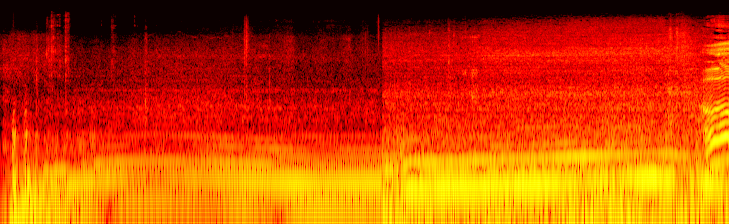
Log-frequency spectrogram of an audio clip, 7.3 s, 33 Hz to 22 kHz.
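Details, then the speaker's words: Turbocharged Toyota Corolla, 1.8L 1ZZ-FE converted to 1ZZ-FTE, first boosted test drive, boost controller at five clicks: engine climbs smoothly on half throttle reaching 2 PSI, previously only 1 PSI at wide-open throttle, apparently a wastegate issue; normal turbo boost. "it does work it does work we got to 2 PSI there okay we just figured out our problem"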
